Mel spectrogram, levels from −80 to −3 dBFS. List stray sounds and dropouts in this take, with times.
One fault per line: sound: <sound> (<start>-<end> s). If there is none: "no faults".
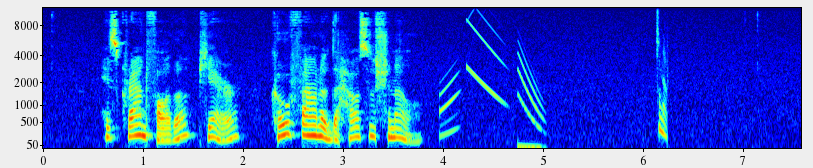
sound: chirp (4.0-5.1 s)
sound: chirp (6.1-6.3 s)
